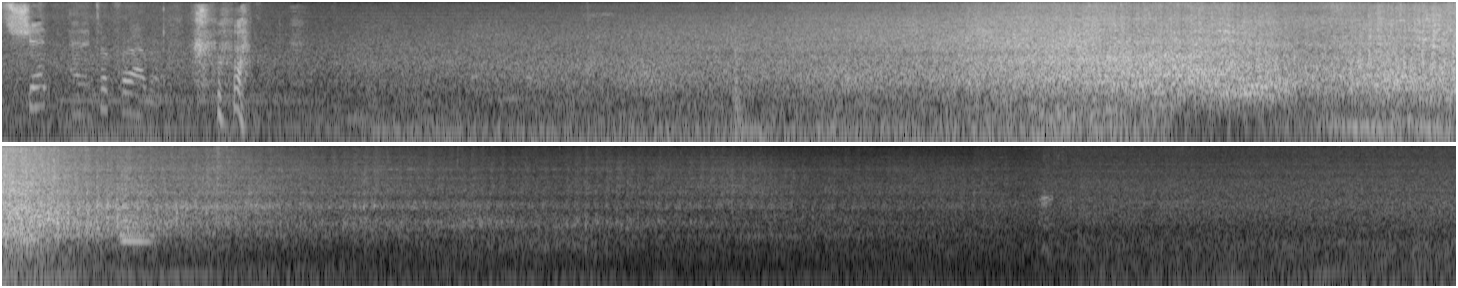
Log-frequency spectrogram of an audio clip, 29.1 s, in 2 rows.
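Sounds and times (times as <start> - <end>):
train passing at speed: 0.0 - 29.0
wheels clickety-clack on rails: 3.8 - 25.1.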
